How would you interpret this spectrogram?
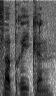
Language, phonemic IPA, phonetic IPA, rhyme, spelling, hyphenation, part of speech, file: German, /faˈbʁiːkən/, [faˈbʁiːkŋ̍], -iːkən, Fabriken, Fab‧ri‧ken, noun, De-Fabriken.ogg
- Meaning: plural of Fabrik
